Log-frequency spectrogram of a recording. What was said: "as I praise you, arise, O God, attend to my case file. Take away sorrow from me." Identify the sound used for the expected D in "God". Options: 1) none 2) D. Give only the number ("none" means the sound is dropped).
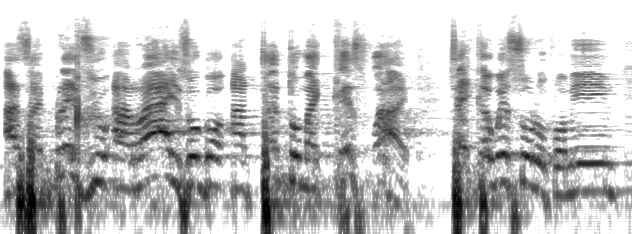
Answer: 1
